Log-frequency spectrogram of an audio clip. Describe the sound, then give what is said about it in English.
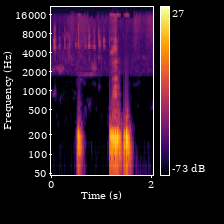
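Dice rolling on a table: one short knock, then a longer clattering tumble followed closely by a final rattle, moderately loud with no voices. “All right, let's roll some dice.”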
